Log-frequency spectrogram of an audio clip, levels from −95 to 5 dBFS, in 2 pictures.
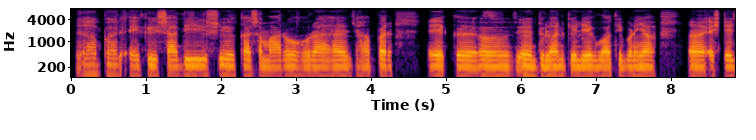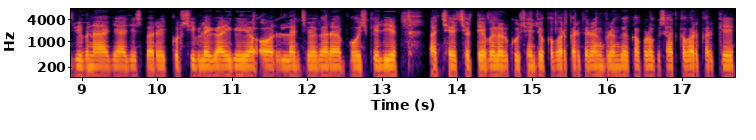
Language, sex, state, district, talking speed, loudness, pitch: Hindi, male, Uttar Pradesh, Etah, 185 wpm, -18 LUFS, 105 Hz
